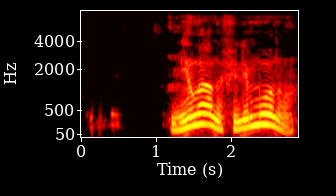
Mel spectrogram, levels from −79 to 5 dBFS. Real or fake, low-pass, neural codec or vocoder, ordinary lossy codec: real; 7.2 kHz; none; AAC, 32 kbps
